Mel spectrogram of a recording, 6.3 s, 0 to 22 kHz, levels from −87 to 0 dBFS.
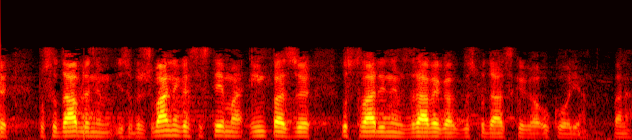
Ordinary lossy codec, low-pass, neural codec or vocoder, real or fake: Opus, 64 kbps; 5.4 kHz; none; real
